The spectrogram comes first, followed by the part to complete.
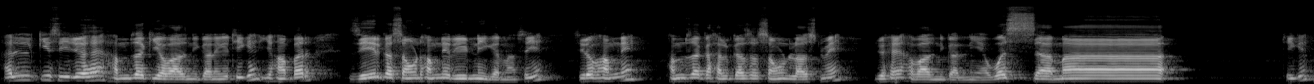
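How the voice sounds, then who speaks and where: A man teaching Quran reading, spelling out letters and drawing words out slowly between explanations. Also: a little high, fairly bright tone. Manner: drawn-out recitation of words, explaining with repeated checks. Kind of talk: slow spelled-out recitation lesson.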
